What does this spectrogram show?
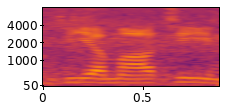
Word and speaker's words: Villamartin: But we have come to the now world famous Villamartin Plaza. Or Villamartin, if you want to say it properly.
